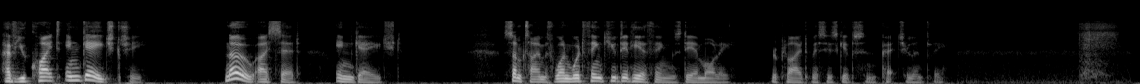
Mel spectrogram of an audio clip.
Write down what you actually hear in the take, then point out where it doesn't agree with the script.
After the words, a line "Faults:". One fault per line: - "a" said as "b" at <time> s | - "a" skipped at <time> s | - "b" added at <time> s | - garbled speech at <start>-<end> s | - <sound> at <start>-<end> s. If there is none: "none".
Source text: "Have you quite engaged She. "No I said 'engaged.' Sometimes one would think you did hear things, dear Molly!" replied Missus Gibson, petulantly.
"Have you quite engaged She. "No I said 'engaged.' Sometimes one would think you did hear things, dear Molly!" replied Missus Gibson, petulantly.
Faults:
- sniff at 10.8-11.2 s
